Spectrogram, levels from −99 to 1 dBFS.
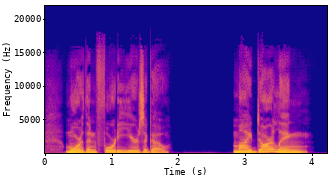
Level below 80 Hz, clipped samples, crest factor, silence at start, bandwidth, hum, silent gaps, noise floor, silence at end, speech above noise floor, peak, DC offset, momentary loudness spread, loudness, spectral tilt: -62 dBFS; under 0.1%; 16 dB; 0.3 s; 15 kHz; none; none; -66 dBFS; 0.3 s; 50 dB; -2 dBFS; under 0.1%; 9 LU; -17 LUFS; -6.5 dB/octave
